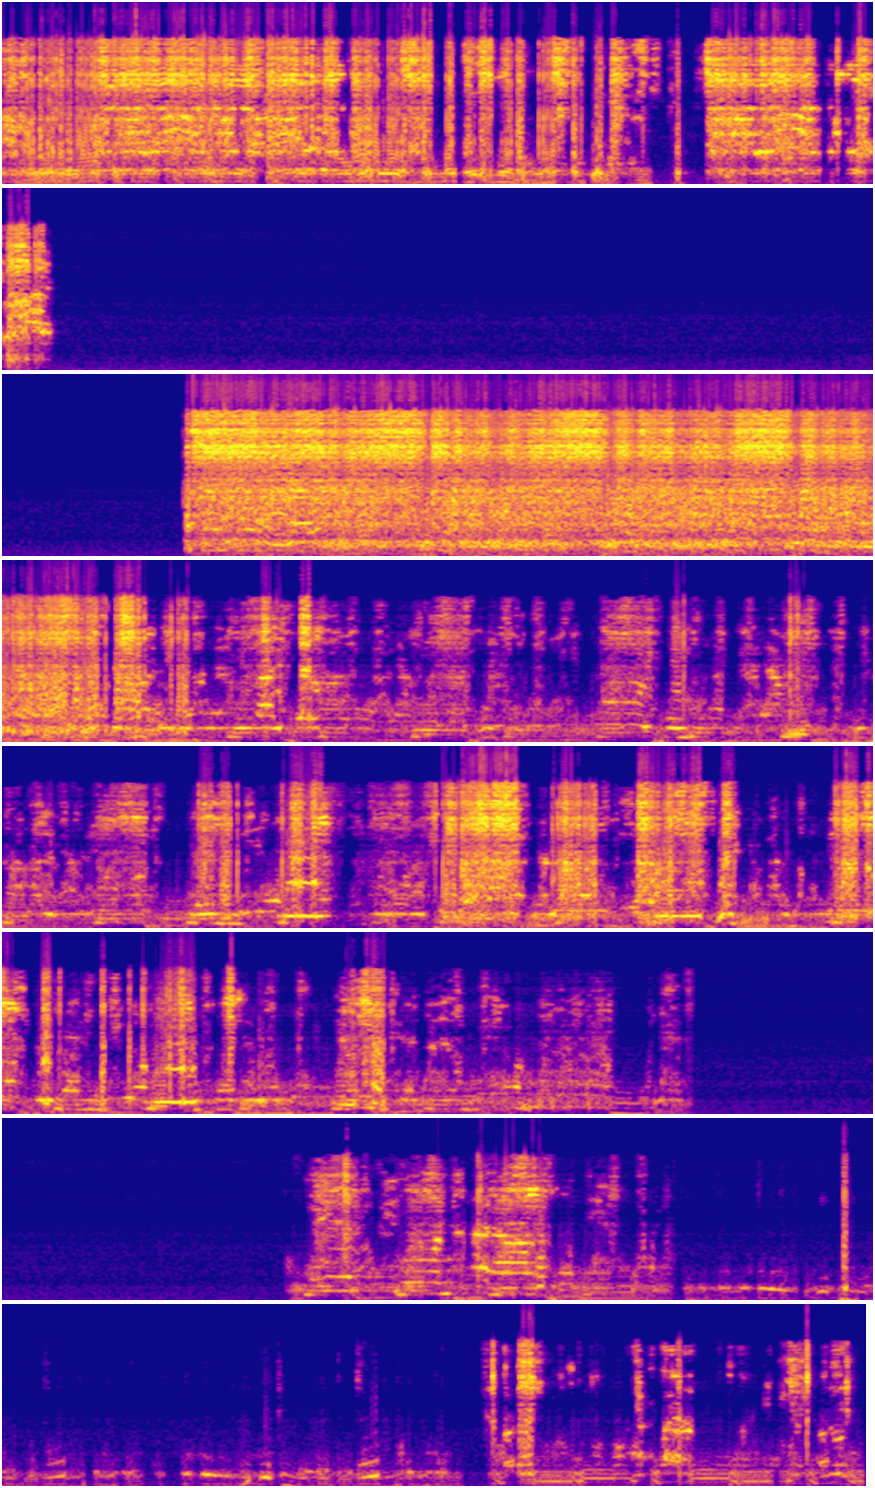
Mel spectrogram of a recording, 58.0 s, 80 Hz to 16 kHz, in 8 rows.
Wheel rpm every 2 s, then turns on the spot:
0, 0, 0, 0, 0, 0, 0, 0, 0, 0, 0, 0, 0, 0, 0, 0, 0, 0, 0, 0, 0, 0, 0, 0, 0, 0, 0, 0, 0.
none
